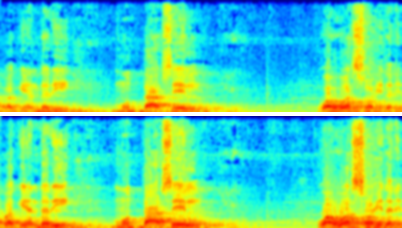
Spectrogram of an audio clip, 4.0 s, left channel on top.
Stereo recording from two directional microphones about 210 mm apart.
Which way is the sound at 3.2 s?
25° right (ahead or behind).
